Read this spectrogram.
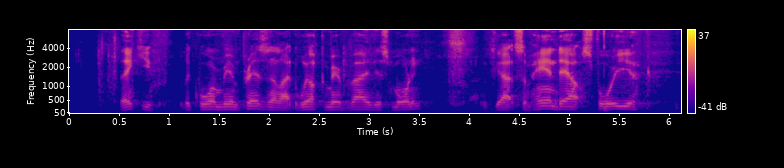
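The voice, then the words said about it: Rough, under-the-weather voice. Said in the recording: “Excuse my voice. I've sort of been under the weather this weekend... Mine's going to be a little worse today.”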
